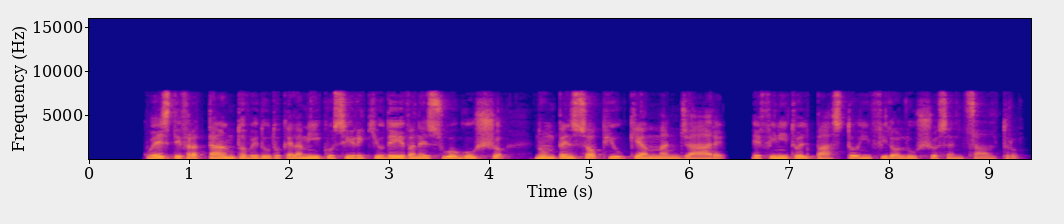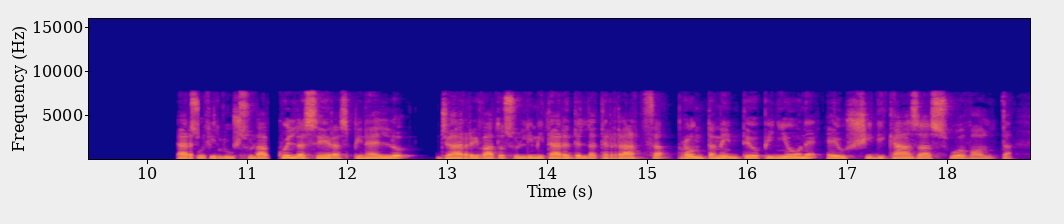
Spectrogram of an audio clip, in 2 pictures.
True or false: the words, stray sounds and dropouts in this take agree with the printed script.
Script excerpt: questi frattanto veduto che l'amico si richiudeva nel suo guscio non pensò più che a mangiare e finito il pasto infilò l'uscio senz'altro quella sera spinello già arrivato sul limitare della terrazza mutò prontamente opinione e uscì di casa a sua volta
false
